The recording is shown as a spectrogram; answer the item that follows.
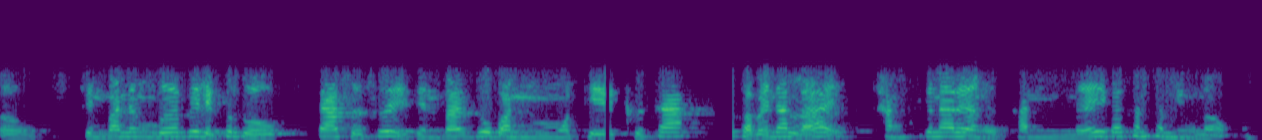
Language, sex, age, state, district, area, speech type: Bodo, female, 30-45, Assam, Chirang, urban, conversation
